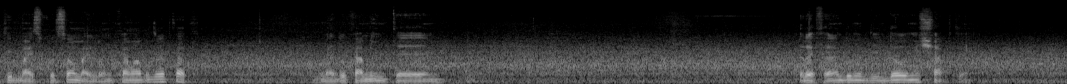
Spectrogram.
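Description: A middle-aged man speaks calmly in short bursts, close to a microphone.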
